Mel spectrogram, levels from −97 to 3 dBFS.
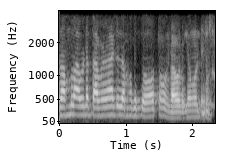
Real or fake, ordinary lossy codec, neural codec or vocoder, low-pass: fake; none; codec, 16 kHz, 2 kbps, FunCodec, trained on Chinese and English, 25 frames a second; 3.6 kHz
